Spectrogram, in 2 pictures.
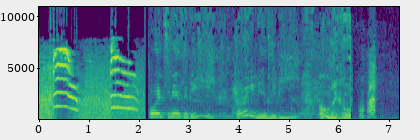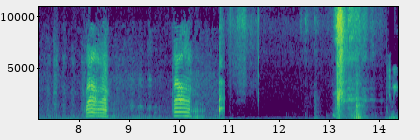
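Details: Pet cat in a humorous cat compilation with repeated drawn-out meows: two strong wavering calls, a lower moaning stretch, then several shorter meows spaced a couple of seconds apart, with human voices in between.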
